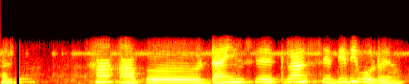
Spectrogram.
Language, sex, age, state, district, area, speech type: Hindi, female, 18-30, Madhya Pradesh, Hoshangabad, urban, conversation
